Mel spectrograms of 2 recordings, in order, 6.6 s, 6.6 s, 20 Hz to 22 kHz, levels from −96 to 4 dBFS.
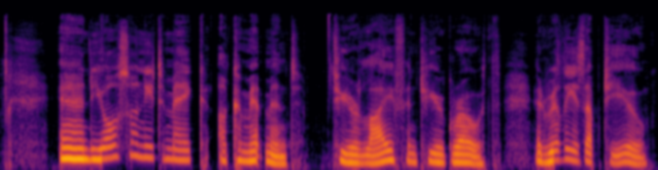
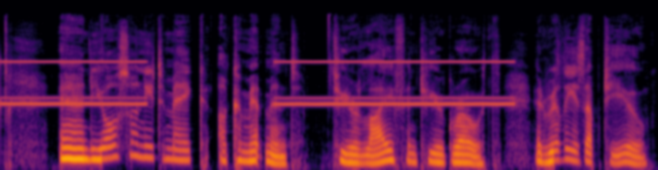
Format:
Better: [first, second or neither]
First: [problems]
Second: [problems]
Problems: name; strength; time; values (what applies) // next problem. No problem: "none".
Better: first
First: none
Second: high-pitched whine; loud; until 1.5 s and from 2.5 to 5 s; 2 kHz, 5 dB below the speech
